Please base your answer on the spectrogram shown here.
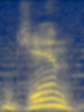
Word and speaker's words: Gem: a lot better on a PC no you pronounce it gem when I first saw them running on this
